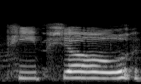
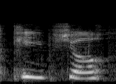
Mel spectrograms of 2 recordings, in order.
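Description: First: Said in the usual way. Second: Savoring saying it with a laugh; enjoy saying it, half laughing; relishing the words. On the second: Shown as a demonstration. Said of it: "I just like saying Peep Show".

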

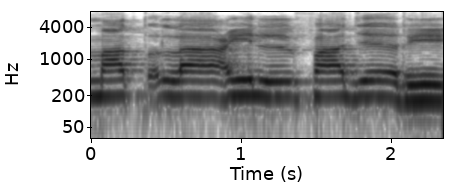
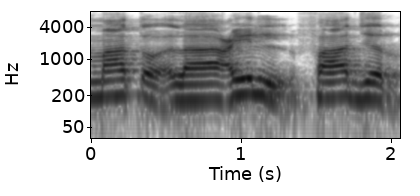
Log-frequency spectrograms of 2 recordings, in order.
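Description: First: মাতলাইল ফাজরি read slowly with final রি voiced, not stopped; continuing form. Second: ফাজর ending on a light র with no vowel, মাতলাইল with the আইন pressed in the throat; pausal stop form. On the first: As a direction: say ফাজরি with a light রি at the end. (না থেমে মাতলাইল ফাজরি পড়া) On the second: (ওয়াকফ করে মাতলাইল ফাজর পড়া) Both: Shown as a demonstration. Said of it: "ওয়াকফ করলে".

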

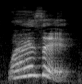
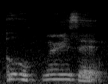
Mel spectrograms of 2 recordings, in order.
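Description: First: Puzzled search. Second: Said in the usual way. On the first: Real, not acted. Searching again, louder.

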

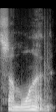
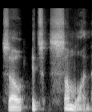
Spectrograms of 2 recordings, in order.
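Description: First: "someone" drawn out slowly, stressed the wrong way. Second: "someone" said slowly with the stress placed right. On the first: Songwriter contrasting the stress, slow mock wrong syllable. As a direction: show the stress to avoid in "someone". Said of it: "not someone". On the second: Songwriter teaching the stress, slowly marking the right syllable. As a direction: show where the weight in "someone" goes. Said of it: "putting the emphasis on the right syllable". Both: Shown as a demonstration.

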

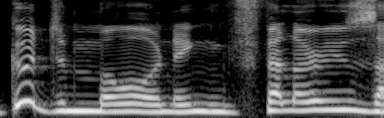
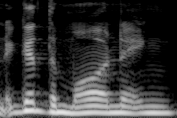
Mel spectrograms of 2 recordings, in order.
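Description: First: Slow, drawling hello with a lift on the last word; odd drawn-out greeting. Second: Said in the usual way. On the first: Pretend. Greeting the ambulance drivers, oddly drawn out. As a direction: stretch the greeting out in a silly way. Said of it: "I don't know why I'm speaking like that". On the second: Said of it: "why I'm speaking like that".

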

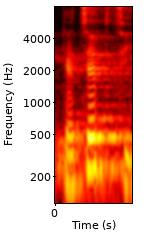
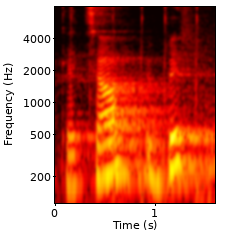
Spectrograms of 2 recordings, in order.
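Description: First: Said in the usual way. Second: "كتبت" very slow and soft, in separate syllables; slow dictation. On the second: Shown as a demonstration. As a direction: quietly break "كتبت" apart with pauses.

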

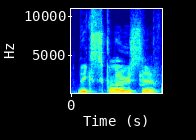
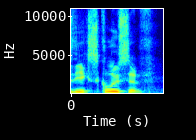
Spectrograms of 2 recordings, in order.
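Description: First: A slow, lightly put-on fancy accent on "The exclusive"; slow mock fancy accent on "The exclusive". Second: Said in the usual way. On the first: Real, not acted. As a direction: drawl "The exclusive" slowly in a mock posh accent, just for fun. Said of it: "I don't know why I put an accent on when I said that". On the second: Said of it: "I don't know why I put an accent on".

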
